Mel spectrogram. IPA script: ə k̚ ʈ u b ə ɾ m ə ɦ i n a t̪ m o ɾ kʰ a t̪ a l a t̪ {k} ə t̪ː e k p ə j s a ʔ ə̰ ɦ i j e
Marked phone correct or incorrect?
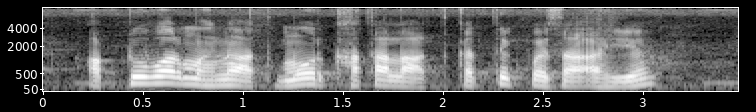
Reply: correct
